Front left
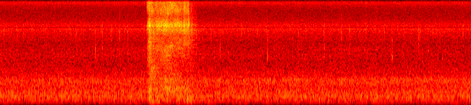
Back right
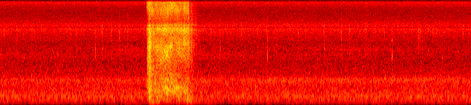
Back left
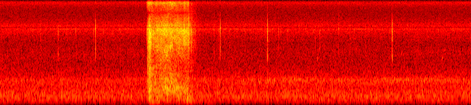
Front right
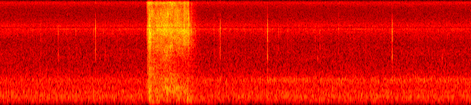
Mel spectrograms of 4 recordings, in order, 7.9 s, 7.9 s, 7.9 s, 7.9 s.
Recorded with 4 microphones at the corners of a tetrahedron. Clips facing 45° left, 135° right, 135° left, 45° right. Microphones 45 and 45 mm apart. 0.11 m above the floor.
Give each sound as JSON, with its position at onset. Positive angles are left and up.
{"t": 2.5, "sound": "tearing paper", "azimuth_deg": -160, "distance_m": 1.4}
